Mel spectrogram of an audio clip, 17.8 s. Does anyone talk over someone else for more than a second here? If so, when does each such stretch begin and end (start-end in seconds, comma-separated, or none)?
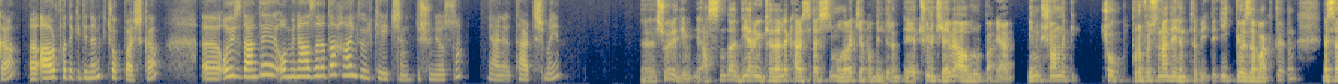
none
